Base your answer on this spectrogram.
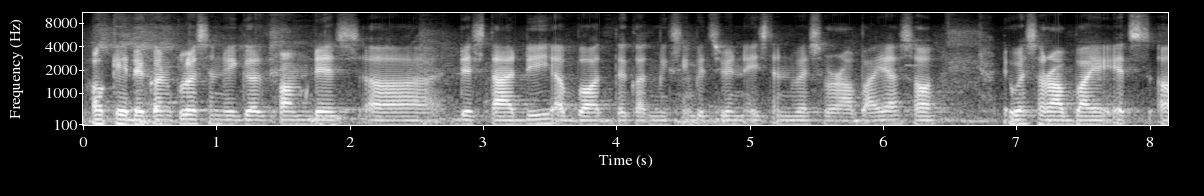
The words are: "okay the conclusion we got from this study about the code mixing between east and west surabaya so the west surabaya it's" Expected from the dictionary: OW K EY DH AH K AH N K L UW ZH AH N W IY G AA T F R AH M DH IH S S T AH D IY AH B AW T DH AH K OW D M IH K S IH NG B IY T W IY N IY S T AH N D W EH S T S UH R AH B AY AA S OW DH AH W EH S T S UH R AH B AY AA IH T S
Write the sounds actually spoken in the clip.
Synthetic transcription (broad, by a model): OW K EY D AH K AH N K L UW S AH N W IY G AA T F R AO M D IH S S T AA D IY AH B AW T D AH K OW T M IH K S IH NG B IY T W IY N IY S T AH N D W EH S T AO R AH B AY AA S OW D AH W EH S T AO R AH B AY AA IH T S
